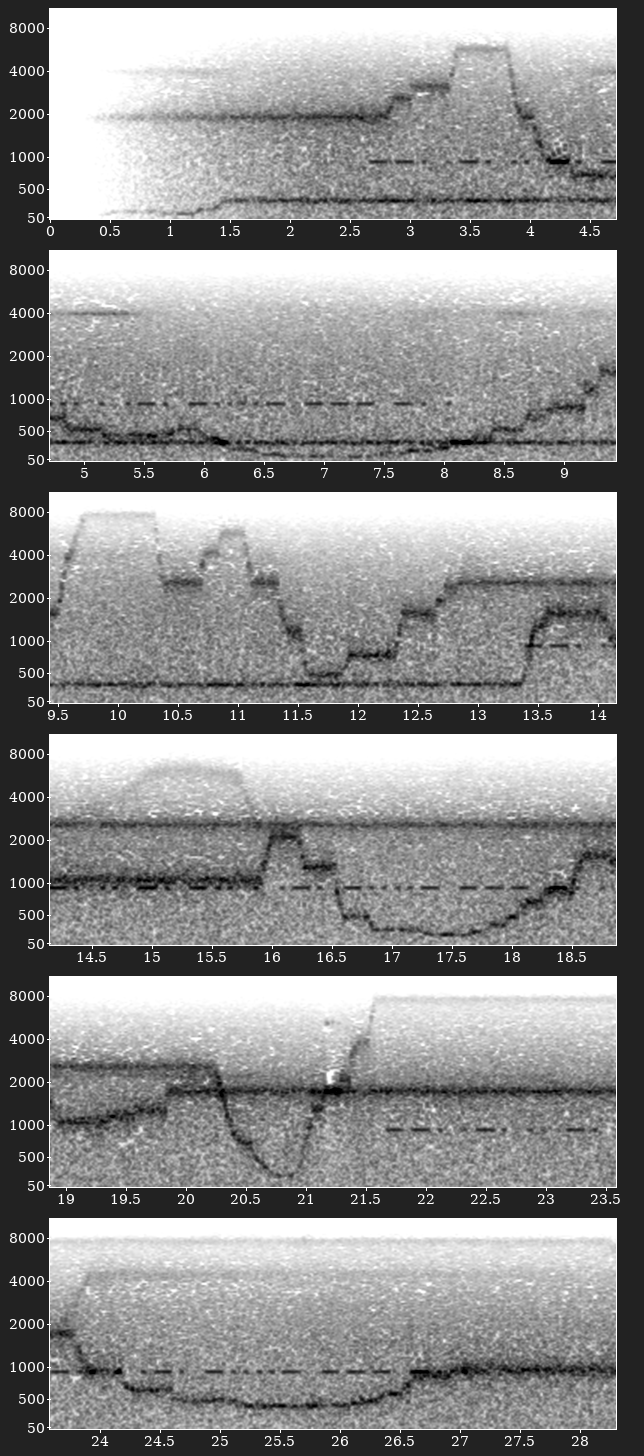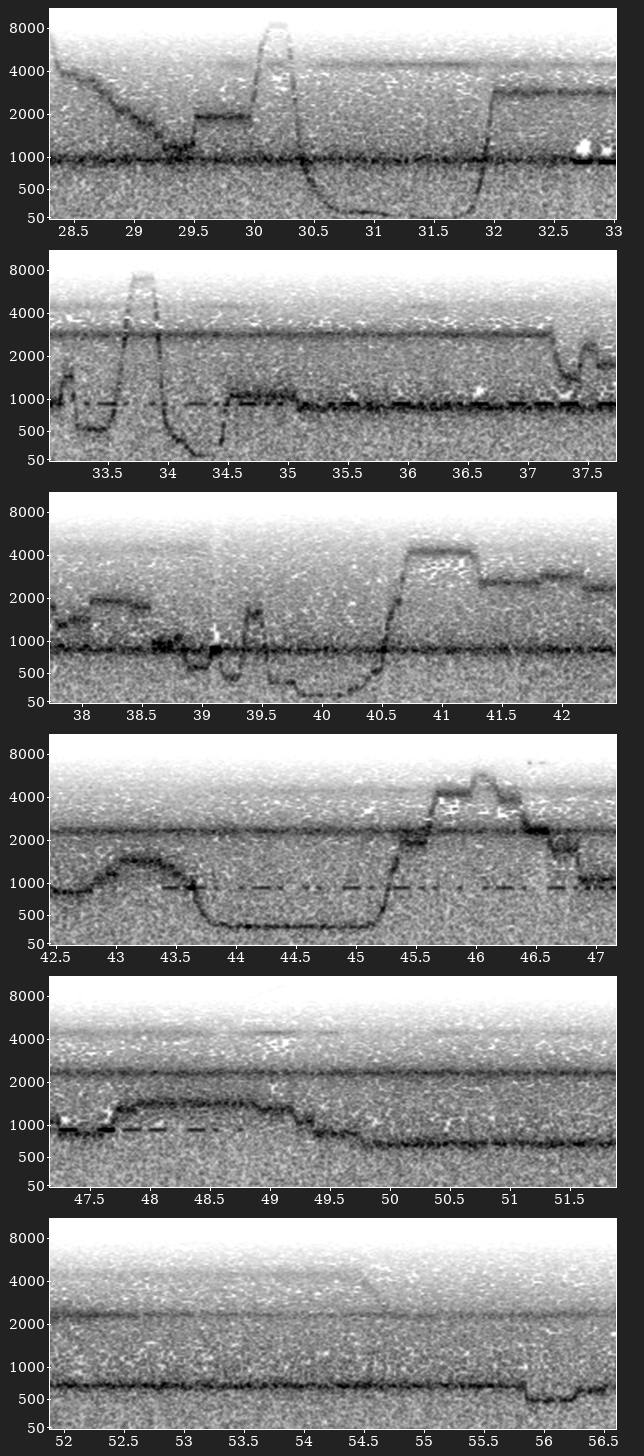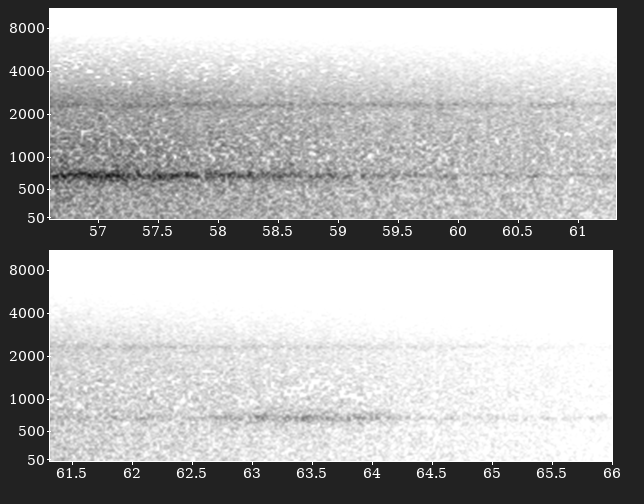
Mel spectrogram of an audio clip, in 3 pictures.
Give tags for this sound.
radio
static
morse
tuner
whistle

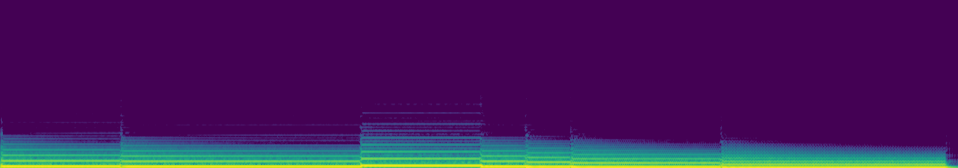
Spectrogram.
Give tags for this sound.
bit
crushed

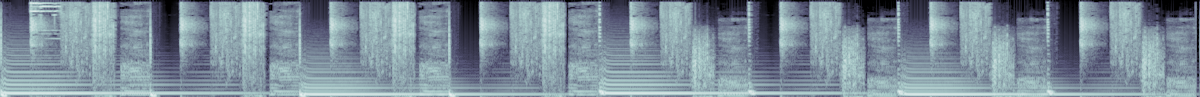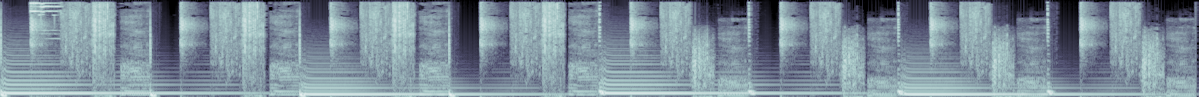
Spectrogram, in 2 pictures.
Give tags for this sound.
arranged
editing
sounds
vsts

